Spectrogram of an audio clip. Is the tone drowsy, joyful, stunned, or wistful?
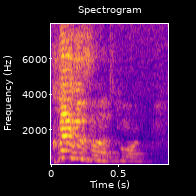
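stunned. It is said in a stunned, shocked way.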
